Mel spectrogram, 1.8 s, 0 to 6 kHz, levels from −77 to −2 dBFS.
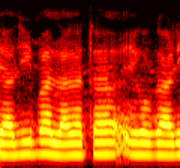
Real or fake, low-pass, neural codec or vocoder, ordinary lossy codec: real; 5.4 kHz; none; none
